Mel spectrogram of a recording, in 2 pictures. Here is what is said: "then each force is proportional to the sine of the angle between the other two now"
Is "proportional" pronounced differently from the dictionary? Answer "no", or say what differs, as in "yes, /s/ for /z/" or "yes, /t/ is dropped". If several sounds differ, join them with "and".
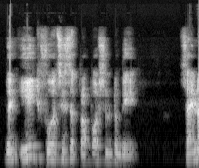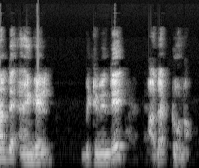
yes, /n/ is dropped and /n/ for /l/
